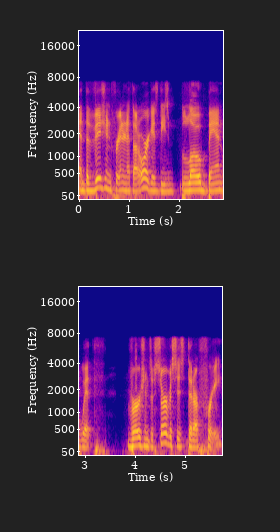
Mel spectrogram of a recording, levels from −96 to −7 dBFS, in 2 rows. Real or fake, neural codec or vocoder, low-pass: real; none; 7.2 kHz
